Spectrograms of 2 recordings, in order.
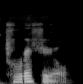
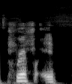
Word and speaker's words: peripheral: It lets you, because your device is a USB peripheral. Peripheral. I've said it wrong. That's a peripheral.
